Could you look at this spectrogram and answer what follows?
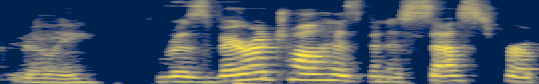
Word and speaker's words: resveratrol: but it's the how do you say it resveratrol was very tall does that make sense does that word sound familiar no but i wonder whether um grape juice has the same effect without the alcohol it's resveratrol i did say it right um it's a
